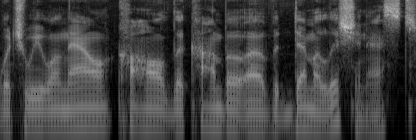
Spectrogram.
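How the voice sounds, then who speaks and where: A man's very deep, low voice, dry and close with no echo. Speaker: gaming streamer. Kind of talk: gameplay commentary. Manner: casual, hesitant with fillers.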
